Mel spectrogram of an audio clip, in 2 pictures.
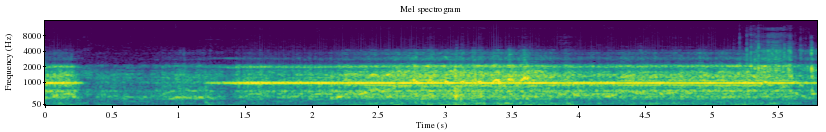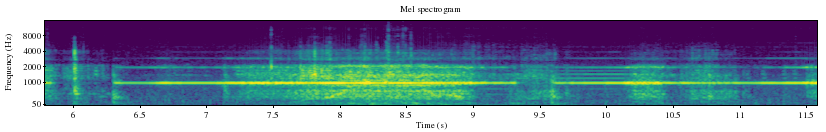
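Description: Electric motor and gear train of an RC rock crawler whining under throttle: a steady high whine with gear noise beneath it. It cuts out briefly three times as the throttle is let off, once with a sharp click around the middle.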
